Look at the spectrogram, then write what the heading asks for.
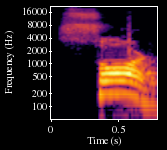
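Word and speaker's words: sword: तलवार, सॉर्ड, तो कभी आपने ध्यान दिया है क्योंकि ये S के बाद आया है इसीलिए हमारा W साइलेंट हुआ है।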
